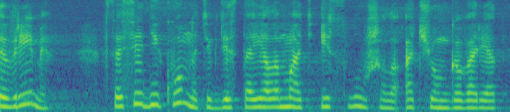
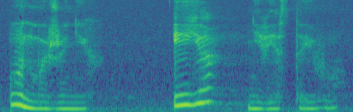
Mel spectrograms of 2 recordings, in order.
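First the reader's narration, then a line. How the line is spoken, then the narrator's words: Quiet, embarrassed. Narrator (Russian): тихо, словно смутившись, произнесла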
